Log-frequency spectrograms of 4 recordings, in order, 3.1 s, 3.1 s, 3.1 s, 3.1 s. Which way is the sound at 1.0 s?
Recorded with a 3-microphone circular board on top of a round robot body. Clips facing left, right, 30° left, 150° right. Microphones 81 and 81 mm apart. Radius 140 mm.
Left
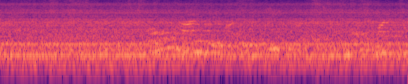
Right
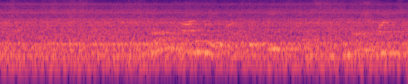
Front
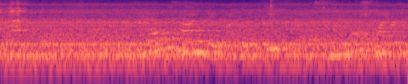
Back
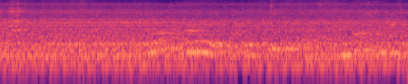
20° left.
